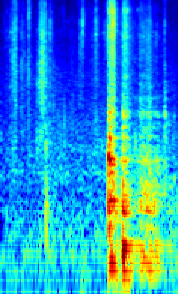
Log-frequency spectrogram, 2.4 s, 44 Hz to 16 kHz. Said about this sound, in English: You've dropped some coins, your lordship. 600 francs, if I'm not mistaken.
